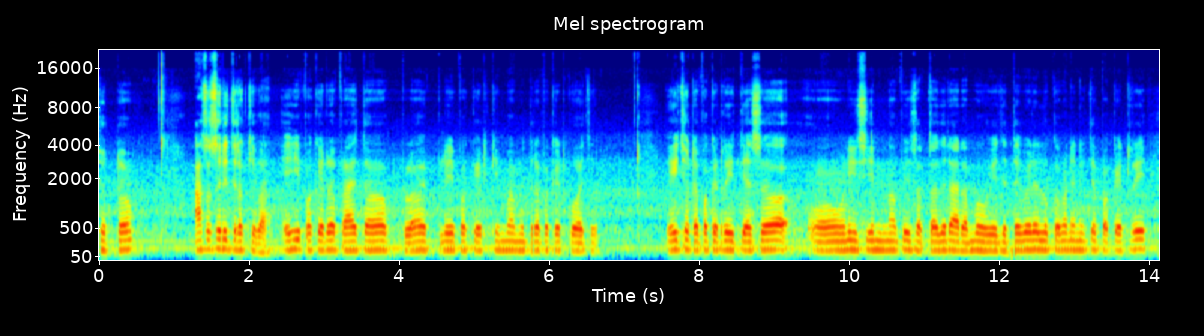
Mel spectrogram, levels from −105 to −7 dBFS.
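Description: Speech recording, no technical faults detected anywhere in the clip.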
